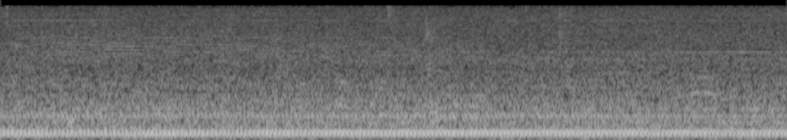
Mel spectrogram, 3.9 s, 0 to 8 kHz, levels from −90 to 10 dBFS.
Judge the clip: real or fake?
real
